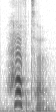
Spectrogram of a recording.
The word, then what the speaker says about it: have to: means hefta is another model verb let's pronounce it correctly hefter we use have to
